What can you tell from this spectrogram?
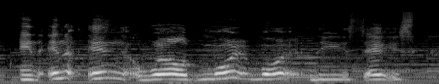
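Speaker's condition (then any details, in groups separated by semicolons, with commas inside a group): Cerebral palsy, mild; affects only mouth, lifelong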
